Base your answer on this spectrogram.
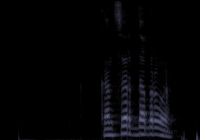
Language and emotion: Russian, neutral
